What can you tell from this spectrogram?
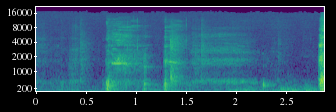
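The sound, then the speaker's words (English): A person with the flu coughs, three harsh coughs in quick succession, then a pause with faint breathing before another sharp cough at the very end. “See, coughing's back.”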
